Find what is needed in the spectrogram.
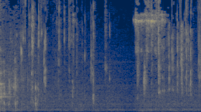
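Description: Faint crinkling and rustling of a paper sandwich wrapper being handled, heard as scattered small clicks and crackles.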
